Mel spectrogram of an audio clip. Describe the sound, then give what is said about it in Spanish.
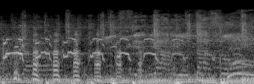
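Seagulls cry and squawk loudly in a dense, overlapping chorus, with harsh repeated calls layered on top of each other throughout. “yo solo puedo decir, la gaviota vuela, que vuela la gaviota, pobrecita.”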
